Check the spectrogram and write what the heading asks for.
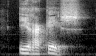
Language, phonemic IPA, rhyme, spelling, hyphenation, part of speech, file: Dutch, /ˌi.raːˈkeːs/, -eːs, Irakees, Ira‧kees, noun, Nl-Irakees.ogg
- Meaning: Iraqi (someone from Iraq or of Iraqi descent)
